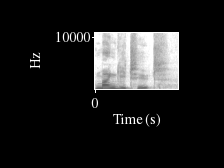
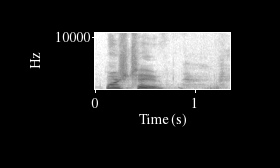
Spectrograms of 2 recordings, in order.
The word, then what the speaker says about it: mange tout: there if they had mangy toot. Do you have any mangy toot? Fancy mangy toot for dinner? Mange tout. We're not all French. That's how it's spelt, mangy toot, isn't it?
